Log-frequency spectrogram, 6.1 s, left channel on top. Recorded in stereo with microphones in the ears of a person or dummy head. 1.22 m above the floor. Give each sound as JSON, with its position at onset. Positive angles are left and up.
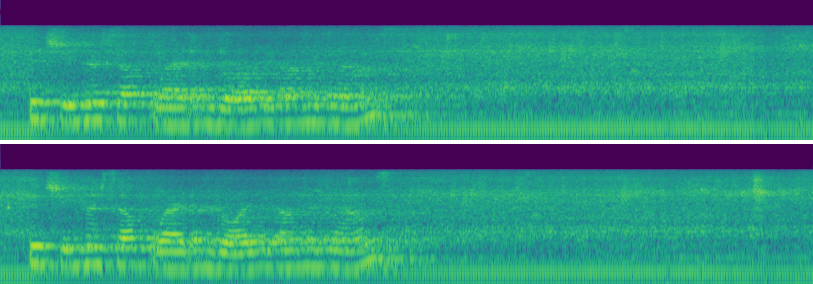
{"t": 0.2, "sound": "a woman speaking", "side_deg": -15, "distance_m": 1.5}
